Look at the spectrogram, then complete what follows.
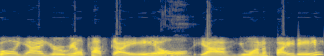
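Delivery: put-on Midwestern accent, trash-talking tone. Retelling a mic'd-up player talking trash to other hockey guys: imitating Steve's Midwestern accent. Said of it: "Midwestern accent".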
